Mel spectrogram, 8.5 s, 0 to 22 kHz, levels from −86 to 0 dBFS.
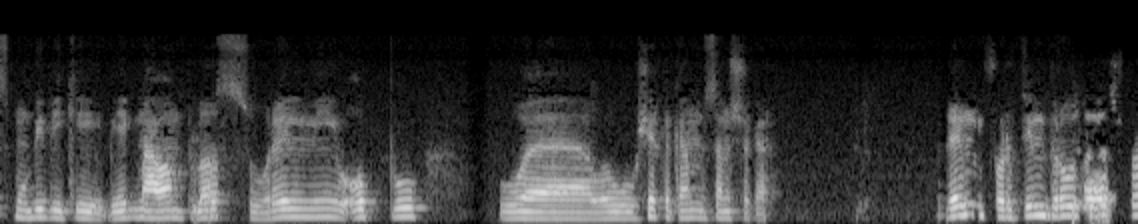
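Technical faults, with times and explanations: Throughout, low-delay AAC compression: the sound is rough and grainy, with noise filling the gaps between harmonics and a dull, synthetic top end. That's likely AAC-ELD at a low rate, something around 32 kbps; its short frames can't resolve pitch harmonics cleanly.
1.45–1.63 s, 3.47–3.64 s and 7.03–7.13 s, AAC frame loss with concealment: brief smeared, phasey patches. The first scatters about 60 ms of loss in short bursts across 160 ms, the second loses 100 ms, and the third is 60 ms. The decoder patches each gap from the last good spectrum.
6.40–6.53 s and 8.29–8.38 s, other side's voice leaking through: scraps of a second talker creep in, about 30 dB under the main speech the first time and about 10 dB under it the second. The likely cause is loudspeaker echo the canceller didn't fully remove.
8.10–8.54 s, speech suppressed in double talk: the talker dips by up to about 10 dB, in pieces adding up to roughly 300 ms, right as that second voice intrudes. 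The likely cause is the echo canceller turning everything down when both sides talk at once.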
